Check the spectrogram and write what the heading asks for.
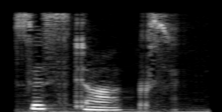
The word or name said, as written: systox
